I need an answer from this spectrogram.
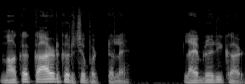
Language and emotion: Goan Konkani, neutral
